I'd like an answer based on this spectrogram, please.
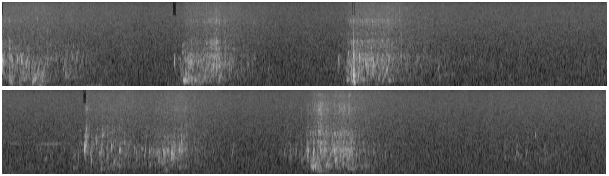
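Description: A small hooked fish, a tarucha, thrashing at the water's surface as it is reeled in. About five short bursts of splashing, a second or two apart, the last one near the three-quarter mark.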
